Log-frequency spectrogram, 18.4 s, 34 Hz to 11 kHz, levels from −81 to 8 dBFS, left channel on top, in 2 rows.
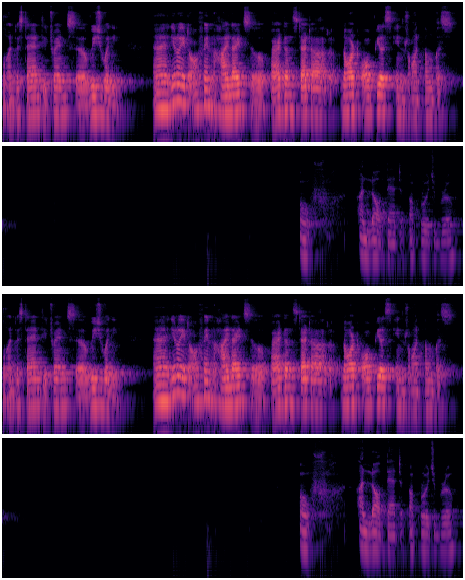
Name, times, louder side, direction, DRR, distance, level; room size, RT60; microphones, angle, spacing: voice 1, 0.0-2.3 3.0-9.0, left 1 dB, 15° left, 7 dB, 0.6 m, -29 dB
voice 2, 15.2-16.0 16.3-18.3, right 4 dB, 30° right, 12 dB, 0.6 m, -44 dB
19.5 x 13.0 x 3.0 m, 0.94 s
head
